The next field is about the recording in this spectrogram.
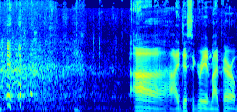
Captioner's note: audience laughs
